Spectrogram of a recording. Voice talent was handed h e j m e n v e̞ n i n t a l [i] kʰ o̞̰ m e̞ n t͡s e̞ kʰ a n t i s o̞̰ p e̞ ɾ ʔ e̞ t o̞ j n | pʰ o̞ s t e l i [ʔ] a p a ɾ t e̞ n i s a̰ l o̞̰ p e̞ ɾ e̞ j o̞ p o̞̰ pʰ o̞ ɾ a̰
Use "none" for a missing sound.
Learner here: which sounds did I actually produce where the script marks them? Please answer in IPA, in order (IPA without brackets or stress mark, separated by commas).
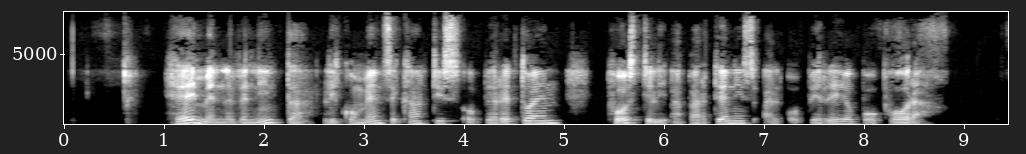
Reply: i, ʔ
